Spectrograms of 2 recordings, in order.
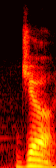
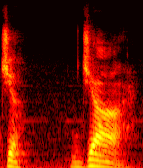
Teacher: Một âm có cấu hình y chang như là ch là j, chỉ khác là dây thanh quản rung, tức là âm vô thanh biến thành âm hữu thanh.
